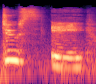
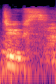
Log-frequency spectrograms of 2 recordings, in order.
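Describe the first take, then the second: First: The word ends with an added vowel sound. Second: The word ends on the consonant, no vowel.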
